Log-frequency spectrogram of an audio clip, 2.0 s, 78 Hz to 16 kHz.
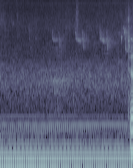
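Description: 32-inch Meinl Eight Corners of Heaven mirror gong ringing on in a steady low hum, slowly fading.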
